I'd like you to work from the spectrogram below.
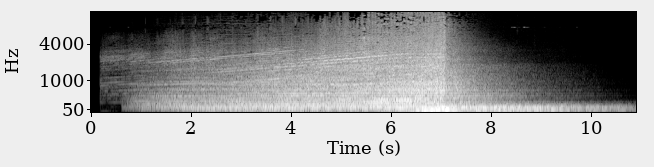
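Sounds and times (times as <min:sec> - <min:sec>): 
swelling synth pad: 0:00.7 - 0:07.9.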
